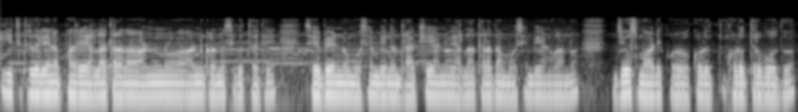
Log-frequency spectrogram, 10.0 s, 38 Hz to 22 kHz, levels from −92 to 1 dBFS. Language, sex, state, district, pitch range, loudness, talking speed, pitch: Kannada, male, Karnataka, Koppal, 95-100 Hz, -18 LUFS, 120 wpm, 100 Hz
